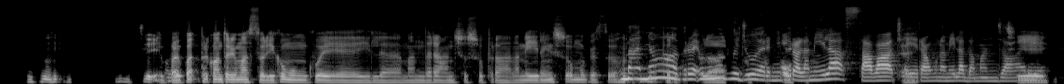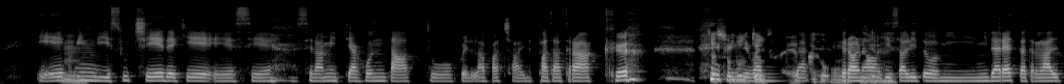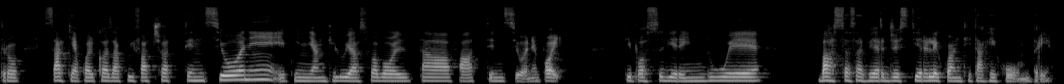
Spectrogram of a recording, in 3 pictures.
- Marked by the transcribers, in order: chuckle; other background noise; chuckle; "cioè" said as "ceh"; chuckle; laughing while speaking: "patatrac e"
- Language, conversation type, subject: Italian, podcast, Come riesci a ridurre gli sprechi in cucina senza impazzire?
